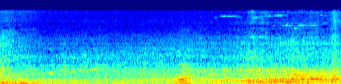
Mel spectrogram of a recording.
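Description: A motor vehicle engine running, with a falling pitch about halfway through and growing louder over the last two seconds.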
